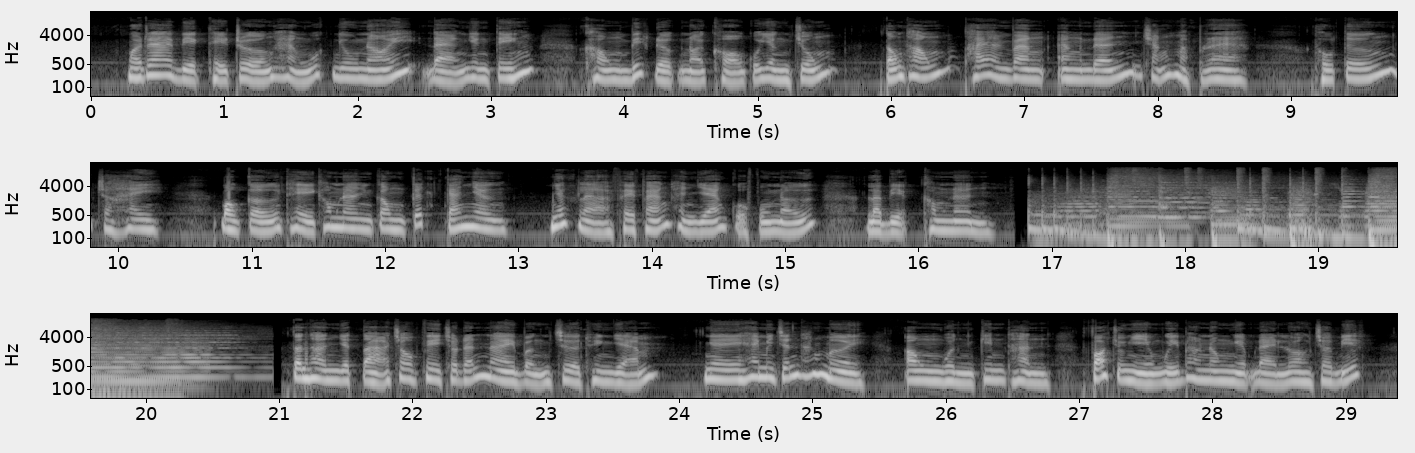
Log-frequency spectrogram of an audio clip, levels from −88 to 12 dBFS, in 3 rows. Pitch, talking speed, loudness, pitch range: 175 Hz, 180 wpm, -20 LUFS, 155-200 Hz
